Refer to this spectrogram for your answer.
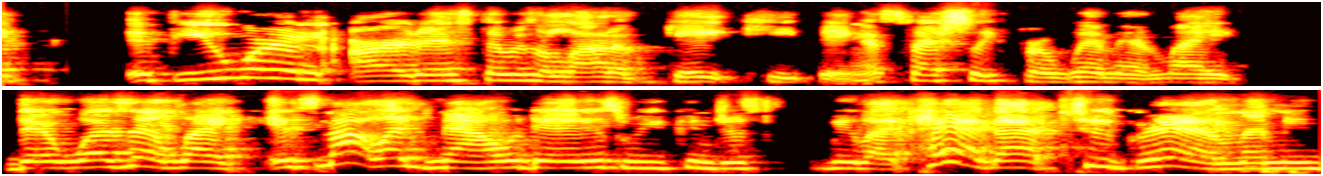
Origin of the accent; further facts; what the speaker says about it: Los Angeles, California, United States; I grew up in Los Angeles and I was all about that life, you know, the whole entertainment lifestyle.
